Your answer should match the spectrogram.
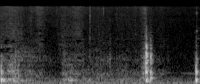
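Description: Handling noise from a hand moving a plush toy against the phone's microphone: a faint, low buzzing rub with a soft bump at the start and a louder one about one and a half seconds in.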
